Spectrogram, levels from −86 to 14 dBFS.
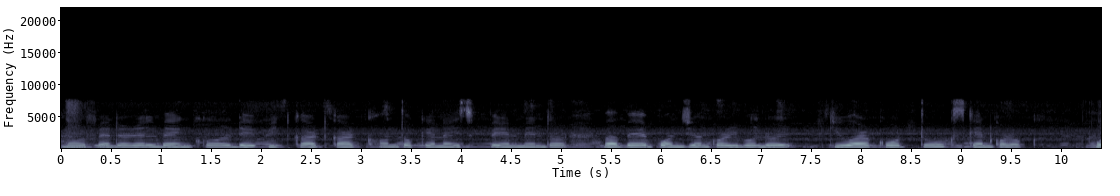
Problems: none marked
